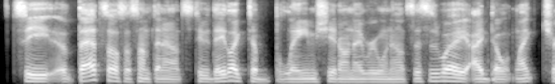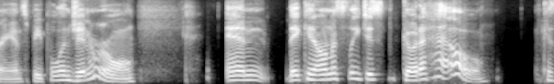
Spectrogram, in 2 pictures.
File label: voice message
